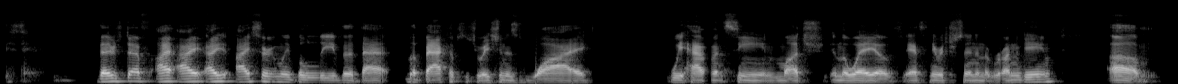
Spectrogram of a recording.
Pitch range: 100-140 Hz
